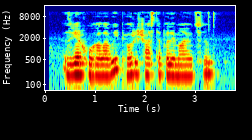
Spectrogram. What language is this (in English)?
Belarusian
